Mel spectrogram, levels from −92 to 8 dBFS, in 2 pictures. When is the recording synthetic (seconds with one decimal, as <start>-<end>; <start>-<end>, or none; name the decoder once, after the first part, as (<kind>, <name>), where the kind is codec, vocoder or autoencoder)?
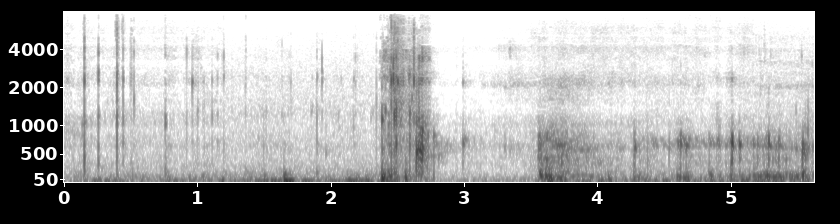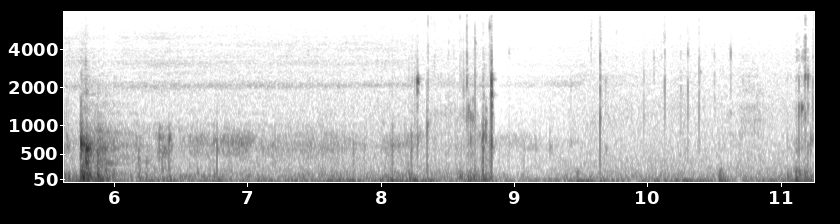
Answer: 0.0-1.2 (codec, HILCodec); 2.5-5.2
